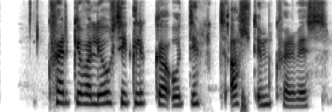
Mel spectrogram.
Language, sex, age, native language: Icelandic, female, 14, Icelandic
